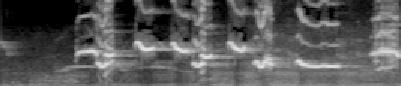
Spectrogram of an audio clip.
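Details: Oriental magpie-robin singing, used to provoke other birds into fighting; loud, clear phrases of bright whistles and sharp chirps mixed with rapid slurred notes in eight quick bursts, over a faint low background hum.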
